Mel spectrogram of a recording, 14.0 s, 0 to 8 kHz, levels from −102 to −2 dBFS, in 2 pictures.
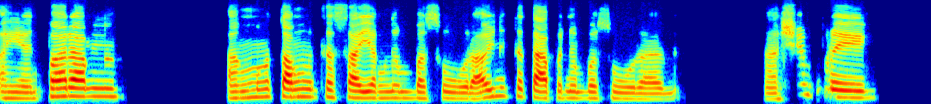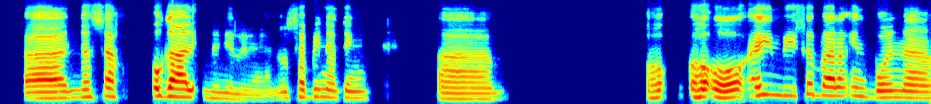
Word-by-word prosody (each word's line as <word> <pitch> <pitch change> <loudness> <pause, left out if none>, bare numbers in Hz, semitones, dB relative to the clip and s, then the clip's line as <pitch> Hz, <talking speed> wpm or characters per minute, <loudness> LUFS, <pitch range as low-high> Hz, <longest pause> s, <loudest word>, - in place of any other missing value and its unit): ayan 175 -1 -3
parang, 230 0 +4 0.8
ang 180 +1 -2
mga 215 +2 -2
taong 220 0 +4
nagsasayang 195 -3 +1
ng 185 0 -5
basura, 170 -2 -1
ay 215 - -3
nagtatapon 220 -6 +1
ng 180 - -8
basura, 165 -3 -4 0.8
ah, 160 0 -5
siyempre, 210 - 0 0.6
ah, 180 +1 +5
nasa 215 +3 0 0.3
ugali 230 -3 +7
na 180 - -9
nila 155 -3 -10
'yan, 135 - -17
o - - -8
sabihin 220 +2 -4
nating, 190 -2 -6 0.6
um 160 0 -4 1.1
o 185 - -4 0.3
oo, 210 -3 +6 0.2
ay 255 +3 +3
minsan 265 +2 -5
parang 250 -2 +4
inborn 200 -5 -2
na 190 -1 +1
195 Hz, 135 wpm, -19 LUFS, 180-225 Hz, 1.1 s, ugali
